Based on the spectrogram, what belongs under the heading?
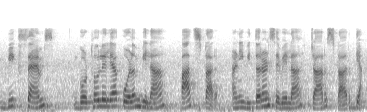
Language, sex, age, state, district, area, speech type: Marathi, female, 60+, Maharashtra, Pune, urban, read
